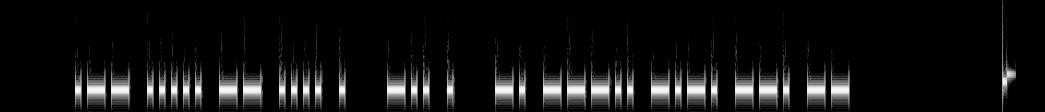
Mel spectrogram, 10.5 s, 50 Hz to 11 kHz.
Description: Morse code, heard as a keyed tone, about 20 wpm, 700 Hz. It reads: W5MHE DE N8CGM
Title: USA Callsign DE Callsign - 5 Characters - 20wpm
